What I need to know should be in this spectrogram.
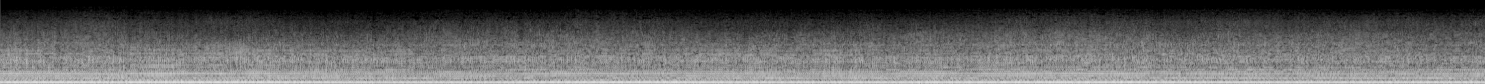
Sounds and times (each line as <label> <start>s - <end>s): Single Propeller aircraft flying in the sky 0.0s - 14.8s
